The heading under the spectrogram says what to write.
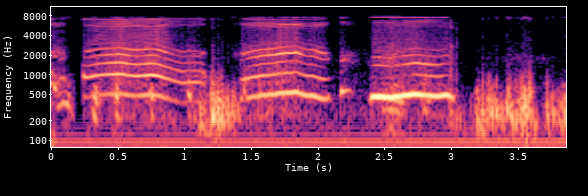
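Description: A young child cries loudly in three long, wavering wails separated by short gasping breaths, with nothing else heard.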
